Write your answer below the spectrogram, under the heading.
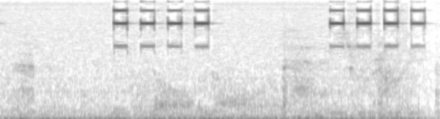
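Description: Two quick sets of four shrill electronic beeps from a digital thermometer, signalling that the temperature reading is ready.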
